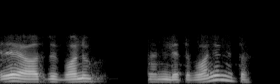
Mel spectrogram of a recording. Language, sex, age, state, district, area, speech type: Nepali, male, 18-30, West Bengal, Darjeeling, rural, conversation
